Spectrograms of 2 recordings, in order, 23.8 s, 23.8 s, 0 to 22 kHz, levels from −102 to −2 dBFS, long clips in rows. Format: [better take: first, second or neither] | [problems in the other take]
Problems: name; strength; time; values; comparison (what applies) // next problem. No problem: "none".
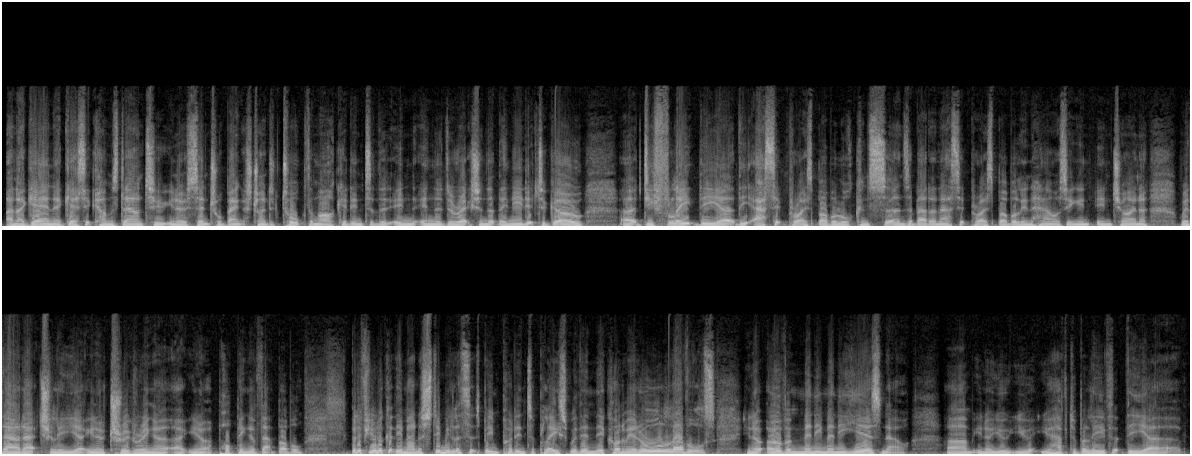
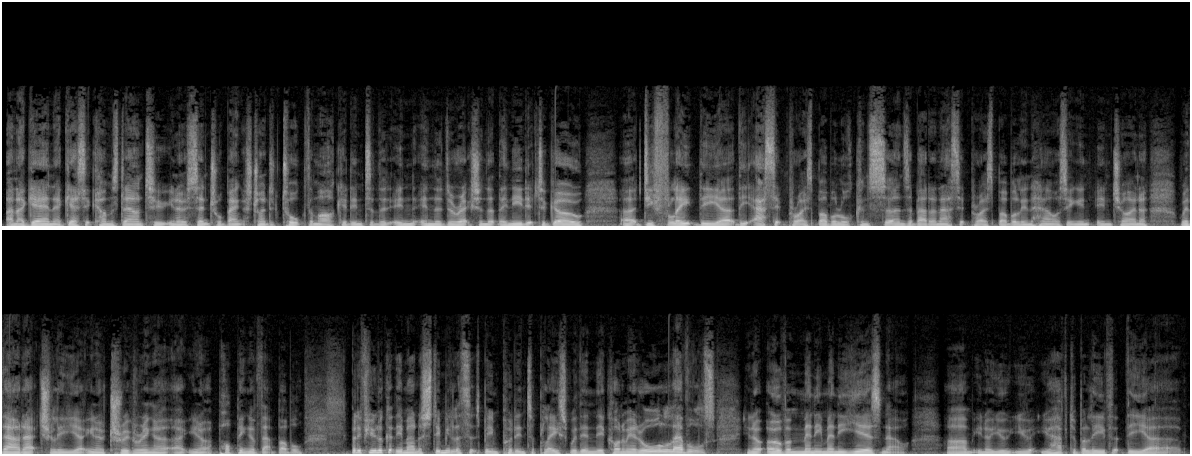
second | distortion; slight; 10 dB below the speech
